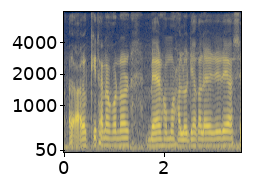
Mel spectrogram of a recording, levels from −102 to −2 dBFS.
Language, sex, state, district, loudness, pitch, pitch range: Assamese, male, Assam, Kamrup Metropolitan, -18 LUFS, 145 Hz, 140-150 Hz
